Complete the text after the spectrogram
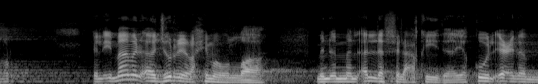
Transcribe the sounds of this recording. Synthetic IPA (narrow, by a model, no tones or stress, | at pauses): bɾ | ʔɪlʔɪmaːmɪlʔaːd͡ʒʊɾːiɾˤɑħɪmahʊlˤːɑːmɪnʔamːanʔalːafːilʕɑqiːd̪ajɑquːlʔɪʕlam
